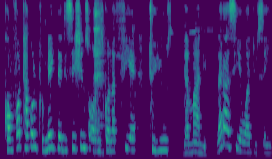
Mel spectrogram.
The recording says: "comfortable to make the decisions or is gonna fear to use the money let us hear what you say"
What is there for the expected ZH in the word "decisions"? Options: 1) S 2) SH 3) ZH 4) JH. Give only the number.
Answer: 2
